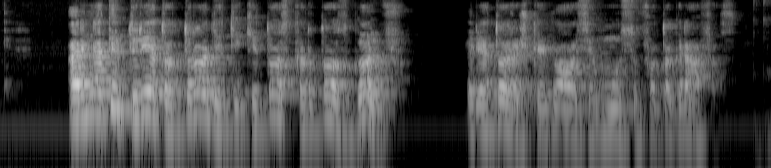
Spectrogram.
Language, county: Lithuanian, Šiauliai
